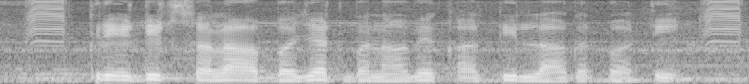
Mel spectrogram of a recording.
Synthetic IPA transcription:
kɾeːɖɪʈsɐlaːɦbəd͡ʒəʈbɐnaːwekʰaːt̪ilaːɡət̪̚ʋaːʈeː

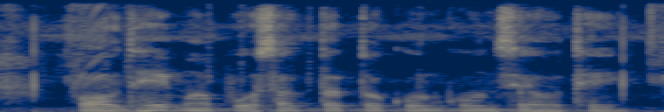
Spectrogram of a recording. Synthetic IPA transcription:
pɔːd̪ʱemãposək̚t̪at̪ːokonkoːnseɦot̪ʰe

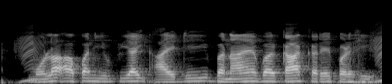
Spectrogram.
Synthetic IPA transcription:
molaəpənjuːpiaːiʔaːiɖibənaebəɾkakəɾepəɽɦiː

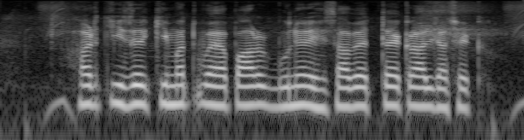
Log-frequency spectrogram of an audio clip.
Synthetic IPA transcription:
həɾt͡ʃiːzekiːmət̪ʋəjaːpaːɾɡuneɾeɦɪsaːbẽt̪ɛːkəɾaːld͡ʒaːt͡ʃʰeːk

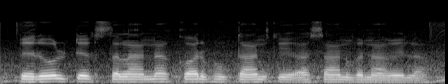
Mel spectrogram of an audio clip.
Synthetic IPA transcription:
peːɾoːlʈekstəlaːnakəɾbʱʊɡt̪aːnkeaːsaːnbənaːwela

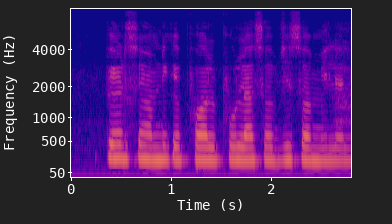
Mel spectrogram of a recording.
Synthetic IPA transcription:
pẽʈsẽɦəmnikepʰɔlpʰulasəb̚d͡ʒisəbmilel

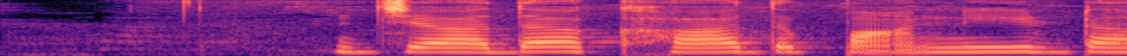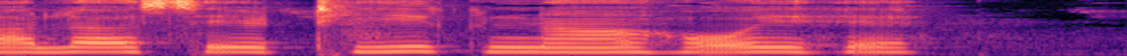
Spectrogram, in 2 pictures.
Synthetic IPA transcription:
d͡ʒjaːd̪akʰaːd̪pa̰ːniɖaːlaseʈʰiːknaɦoːeɦɛː

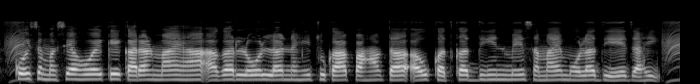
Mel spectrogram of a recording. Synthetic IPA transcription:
koːisɐməsjaɦoekekaːɾəɽ̃mãjɐɦãʔɐɡəɾloːllənɐɦĩt͡ʃʊkapaːɦãt̪aʔɐukəd̪kəd̪iːnmẽsɐməjmoːlad̪ied͡ʒaːɦiː

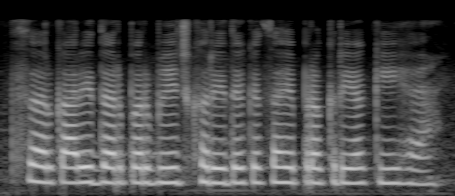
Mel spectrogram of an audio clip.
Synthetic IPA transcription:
sɐɾkaːɾid̪ɐɾpɐɾbiːd͡ʒkʰɐɾiːd̪ekesɐɦipɾɐkɾijakiɦɛː

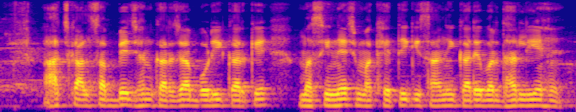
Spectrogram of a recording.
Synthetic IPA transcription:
a̰ːd͡ʒkaːlsɐbːed͡ʒʱɐnkɐɾd͡ʒaboːɽikɐɾke | mɐsiːnet͡ʃmɐkʰeːt̪ikɪsaːnikəɾebəɾd̪ʱəɾlieɦɛ̃ː

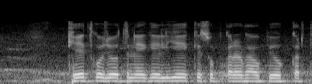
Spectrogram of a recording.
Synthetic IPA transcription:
kʰeːt̪kod͡ʒoːt̪nekeliekɪsʊpəkəɾəɽ̃kaʊpjoːɡ̚kɐɾt̪

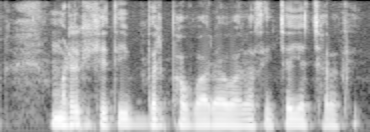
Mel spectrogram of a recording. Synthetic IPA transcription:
məɖəɾkikʰeːt̪ibəɾpʰɐʋaːɾaʋaːlasĩːt͡ʃaːiɐtːʃʰaɾɐkʰeː

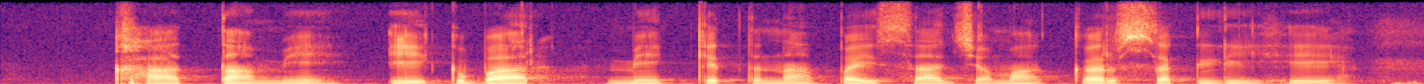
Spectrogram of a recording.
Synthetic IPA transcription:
kʰaːt̪ãmẽ | eːkbaːɾ | mẽkɪt̪napɛɪsad͡ʒəmakəɾsəklihɛː

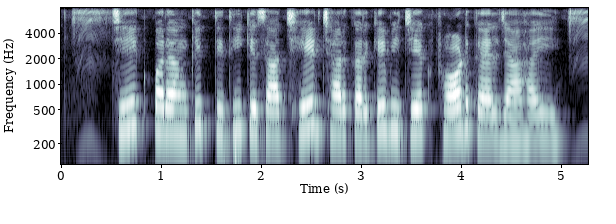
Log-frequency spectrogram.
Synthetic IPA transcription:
t͡ʃeːkpəɾə̃ŋkɪt̪̚ːɪt̪ʰikesaːt̪̚ʰt͡ʃʰeːɽt͡ʃʰaɾkəɾkebʱit͡ʃeːkpʰɾɔːɖkɛːld͡ʒaːɦəi

